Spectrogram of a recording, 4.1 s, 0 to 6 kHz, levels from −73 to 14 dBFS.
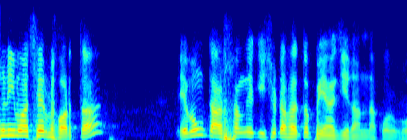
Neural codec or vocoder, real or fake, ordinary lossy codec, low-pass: codec, 24 kHz, 1.2 kbps, DualCodec; fake; Opus, 16 kbps; 5.4 kHz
